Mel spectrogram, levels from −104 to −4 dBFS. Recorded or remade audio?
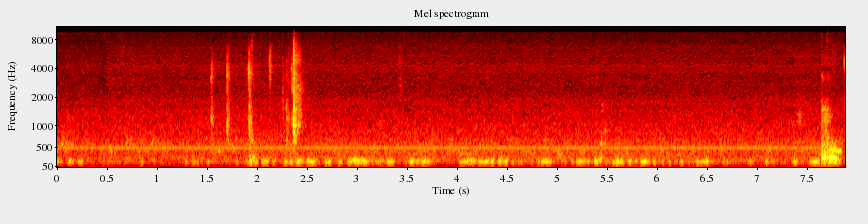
recorded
